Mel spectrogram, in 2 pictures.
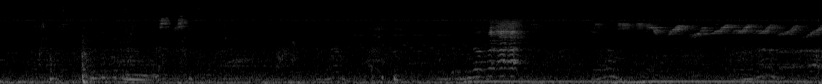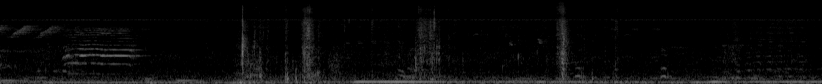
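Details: Goat calling its owner in excitement shortly before slaughter; a few faint, harmonic bleats rise out of steady low hum around five and nine seconds, with scattered clicks and knocks and a person talking nearby.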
